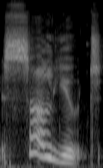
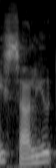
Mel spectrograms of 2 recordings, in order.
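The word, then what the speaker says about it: Salyut: spacecraft and its occupants it's known as the solute UFO sighting that's spelled s-a-l-y-u-t between May 14th and May 18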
